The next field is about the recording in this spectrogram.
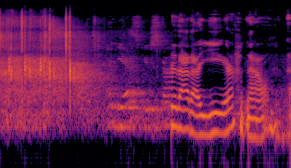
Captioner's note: applause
